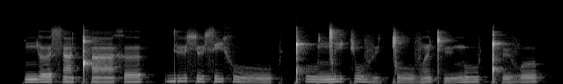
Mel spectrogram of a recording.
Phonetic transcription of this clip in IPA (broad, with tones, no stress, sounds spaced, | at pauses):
ɲ əː˧ s ã˧ ǃʰ ãː˧ x ə˦ | d̪ y˦ s y˧ s i˦ x uː˨ | ǃʰ uː˧ ŋ͡ǀ i˦ c u˦˨ v y˨˦ ǀ uː˨ v ə̃˦˨ cʰ y˨˦ n̪ uː˦ ǃʰ ʏ˨˦ v ʊ˦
